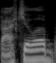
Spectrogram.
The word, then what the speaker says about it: Bakula: I think he pronounces it Bakula, but. – Yeah. Dracula.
